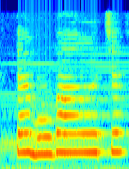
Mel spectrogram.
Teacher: ತಮುವಾಚ ವ ಮಾತ್ರ ದೀರ್ಘ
